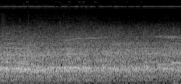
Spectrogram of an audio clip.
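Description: A 40,000-strong crowd at a 1975 Arsenal versus Manchester United football match before kick-off, a steady dense roar of voices and scattered clapping, loud and constant.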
